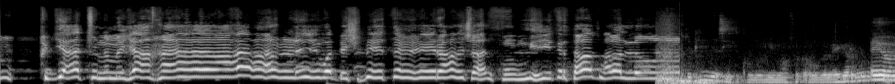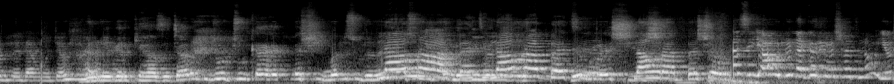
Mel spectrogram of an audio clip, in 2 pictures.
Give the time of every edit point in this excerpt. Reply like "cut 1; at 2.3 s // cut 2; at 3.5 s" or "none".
cut 1; at 6.8 s // cut 2; at 16.3 s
